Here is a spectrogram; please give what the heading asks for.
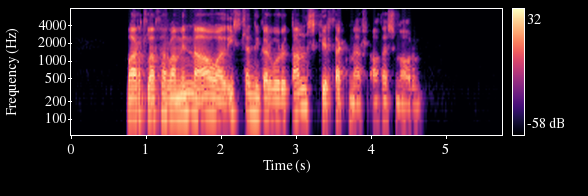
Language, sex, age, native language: Icelandic, male, 30-39, Icelandic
